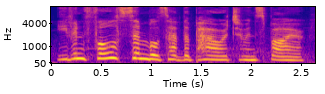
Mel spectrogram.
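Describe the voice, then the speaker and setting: An actress playing a thoughtful, sceptical religious scholar in a fantasy game, speaking earnestly and articulately. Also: female voice, on the high side, normal speed, close to an everyday voice.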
